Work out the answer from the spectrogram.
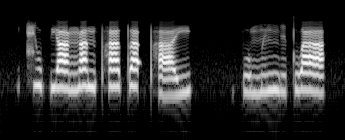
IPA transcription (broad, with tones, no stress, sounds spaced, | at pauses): t͡ɕ u˥˧ p j a˥˧ ŋ a˥˧ n pʰ a˦ t̪ a˦ ʔ pʰ a˨˦ j | p u˨˩ m ĩ˧ ŋ i˧ t̪ w a˥˧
